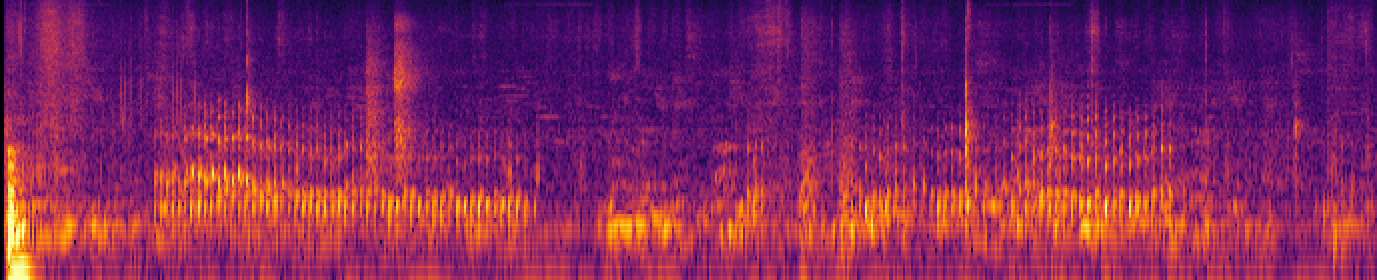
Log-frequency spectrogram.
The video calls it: Guinea pig purring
